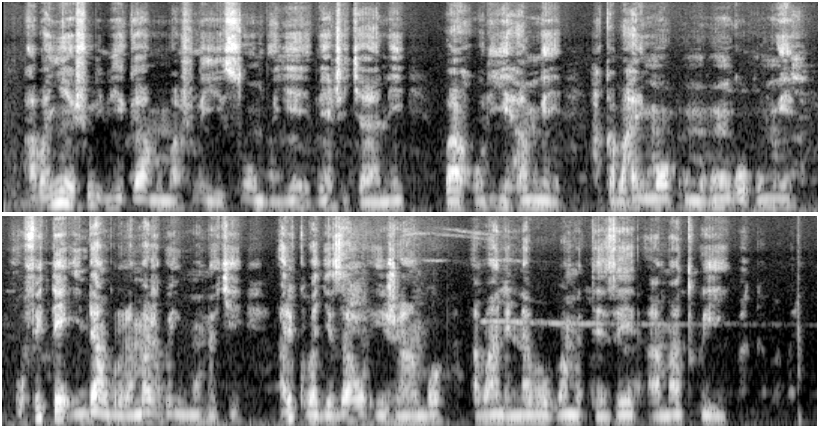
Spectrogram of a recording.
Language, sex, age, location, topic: Kinyarwanda, female, 18-24, Nyagatare, education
